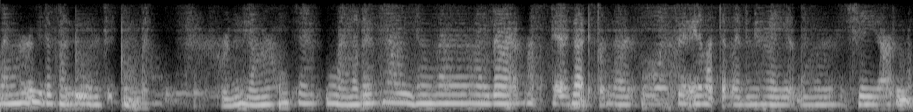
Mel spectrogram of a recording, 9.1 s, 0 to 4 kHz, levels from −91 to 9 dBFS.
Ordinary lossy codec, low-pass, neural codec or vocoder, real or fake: none; 3.6 kHz; codec, 44.1 kHz, 0.9 kbps, DAC; fake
